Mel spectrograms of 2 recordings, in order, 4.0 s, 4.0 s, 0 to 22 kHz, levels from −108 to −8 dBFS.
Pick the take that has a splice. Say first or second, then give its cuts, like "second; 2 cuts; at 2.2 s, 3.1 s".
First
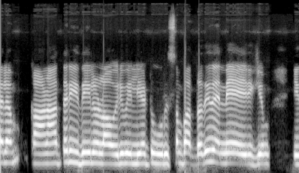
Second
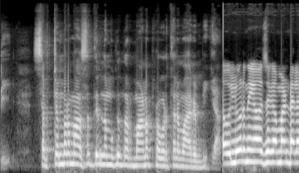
second; 1 cut; at 3.0 s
